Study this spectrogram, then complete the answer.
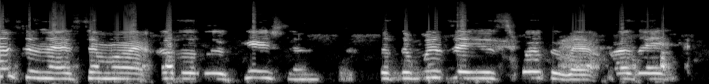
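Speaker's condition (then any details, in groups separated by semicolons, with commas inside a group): ALS; diagnosed two years ago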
